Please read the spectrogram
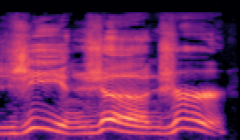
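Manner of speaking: very quiet, slow put-on mainland Chinese accent. Comparing how some words sound, the speaker mimics: mainland chinese accent. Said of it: "That's a mainland Chinese accent".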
